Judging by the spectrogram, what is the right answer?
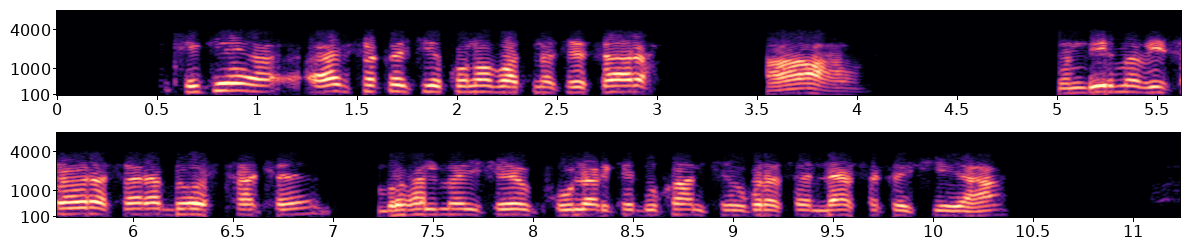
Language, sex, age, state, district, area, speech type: Maithili, male, 45-60, Bihar, Madhepura, rural, conversation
